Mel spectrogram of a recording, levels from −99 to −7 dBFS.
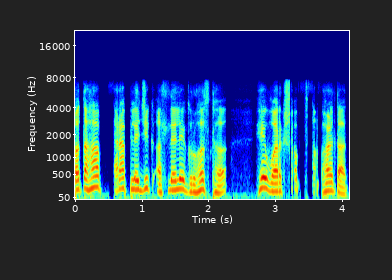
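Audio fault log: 0.51–0.66 s, lost AMR speech frames: About 80 ms of speech drops out just before "असलेले गृहस्थ". The decoder repeats the last good pitch and vocal tract settings at falling gain. The sound smears and fades quickly, as wideband decoding does. It returns briefly weak.
3.21–3.73 s, lost AMR speech frames: Repeated losses totalling about 280 ms are scattered across 0.48 s. No gap exceeds 80 ms. Each dropout is covered by repeating the last good frame, so the speech warbles and dips repeatedly. It comes back weak or rough after each one, over clear wideband speech.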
